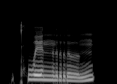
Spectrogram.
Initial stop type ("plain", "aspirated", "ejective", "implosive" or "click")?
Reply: aspirated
